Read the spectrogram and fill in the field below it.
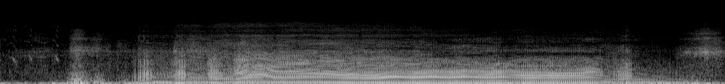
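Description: A motorcycle engine strains and revs steadily while pulling out of mud, a loud sustained harmonic roar that holds for several seconds before easing off, with some scraping and clatter at the start.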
